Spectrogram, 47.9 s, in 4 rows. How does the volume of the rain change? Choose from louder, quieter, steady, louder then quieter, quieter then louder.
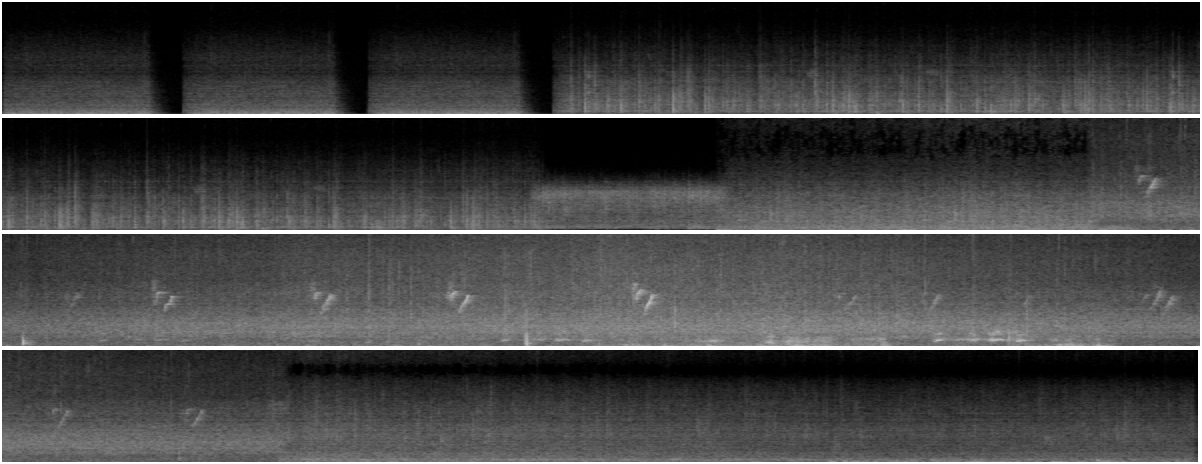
louder then quieter.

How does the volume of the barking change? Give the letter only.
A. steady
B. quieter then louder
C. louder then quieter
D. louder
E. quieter
D.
